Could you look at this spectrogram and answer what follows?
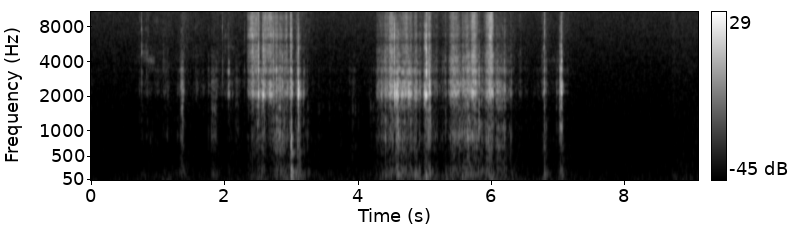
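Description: Close scraping and rustling picked up by a trail camera's built-in microphone: two bursts, about a second and then about two seconds long, with scattered sharp clicks before and after.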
